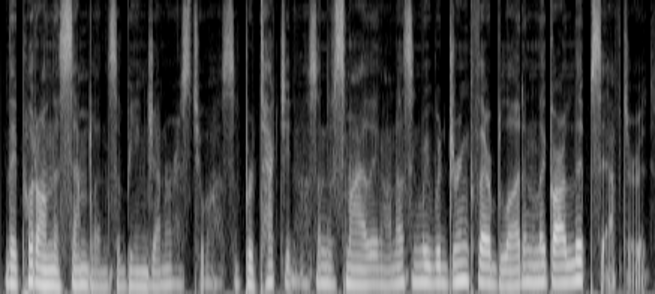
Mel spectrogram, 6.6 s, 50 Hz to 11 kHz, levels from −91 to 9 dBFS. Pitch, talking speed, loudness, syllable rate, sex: 135 Hz, 275 wpm, -17 LUFS, 5.9 syllables/s, male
